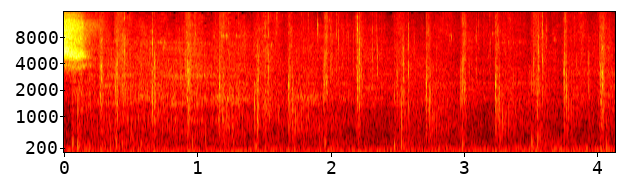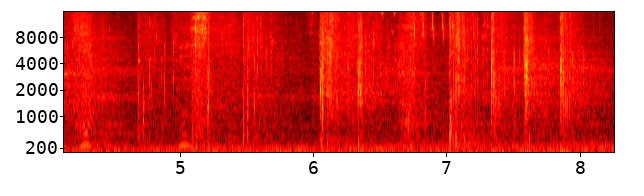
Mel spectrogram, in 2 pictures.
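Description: Footsteps crunch steadily over rocky ground.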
